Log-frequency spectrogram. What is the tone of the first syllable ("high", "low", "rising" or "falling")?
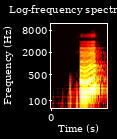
rising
